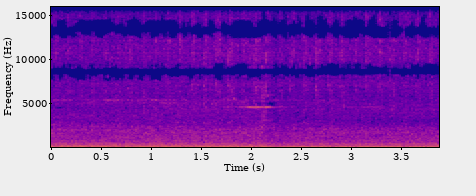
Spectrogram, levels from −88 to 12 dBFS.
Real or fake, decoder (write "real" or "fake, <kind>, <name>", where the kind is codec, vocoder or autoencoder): fake, vocoder, BigVGAN v2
